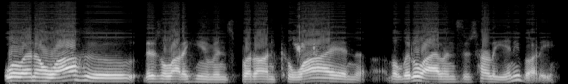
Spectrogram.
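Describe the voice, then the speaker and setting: A man's voice: mid-range voice, normal speed, a little mellow, clean tone, low-quality recording. A man hosting a casual voice chat, rambling with lots of fillers and talking over the others. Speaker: voice chat host.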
